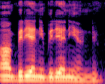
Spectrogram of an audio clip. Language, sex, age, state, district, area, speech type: Telugu, male, 18-30, Andhra Pradesh, Bapatla, urban, spontaneous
